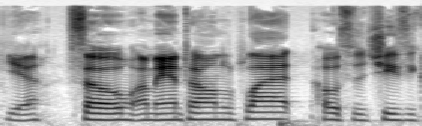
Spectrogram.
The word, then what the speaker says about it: Anton: Did I say that right? – Yeah, Anton okay. LaPlatte. – I keep wanting to put a W.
